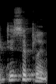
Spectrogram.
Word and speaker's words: discipline: discipline my children I discipline my child when he doesn't behave pronunciation discipline d d is P disip disciple disciple I discipl discipl discipline discipline discipline stress on the first syllable discipline discipline discipline I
